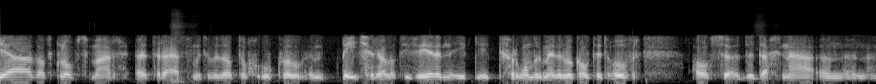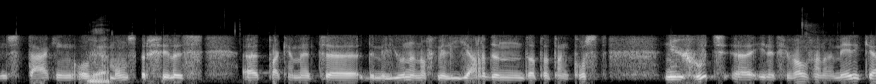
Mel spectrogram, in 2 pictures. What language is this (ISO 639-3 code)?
nld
